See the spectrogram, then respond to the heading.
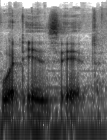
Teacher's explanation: here, a WH question, we're gonna go down at the end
